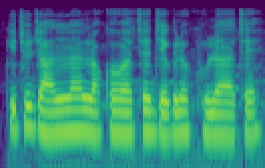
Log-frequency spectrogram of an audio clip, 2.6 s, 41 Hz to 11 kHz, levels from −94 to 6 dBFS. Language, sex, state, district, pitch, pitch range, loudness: Bengali, male, West Bengal, Alipurduar, 135 Hz, 130-140 Hz, -16 LUFS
